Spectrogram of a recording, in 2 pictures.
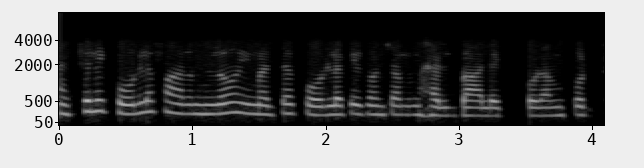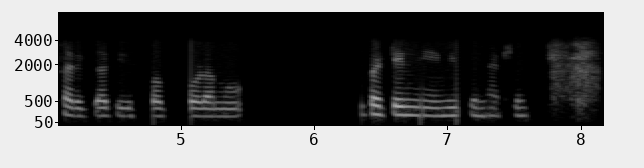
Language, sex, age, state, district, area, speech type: Telugu, female, 18-30, Telangana, Medchal, urban, conversation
